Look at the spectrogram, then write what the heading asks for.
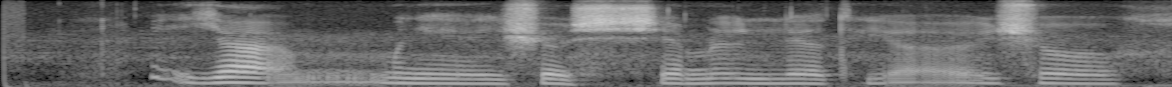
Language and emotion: Russian, neutral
